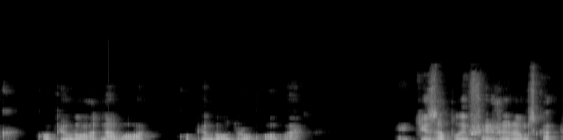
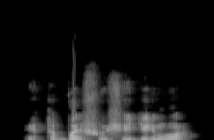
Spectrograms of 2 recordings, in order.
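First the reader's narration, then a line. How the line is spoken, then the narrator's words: Angry outburst. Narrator (Russian): зло выпалил Томас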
